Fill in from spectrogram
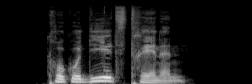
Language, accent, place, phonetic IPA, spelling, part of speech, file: German, Germany, Berlin, [kʁokoˈdiːlsˌtʁɛːnən], Krokodilstränen, noun, De-Krokodilstränen.ogg
- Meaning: crocodile tears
